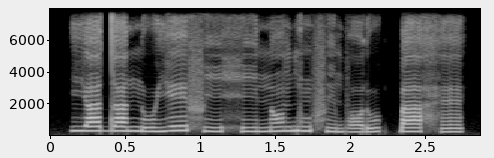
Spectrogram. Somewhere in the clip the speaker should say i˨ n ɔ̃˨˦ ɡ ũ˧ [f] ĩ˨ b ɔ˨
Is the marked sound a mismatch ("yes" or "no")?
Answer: no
